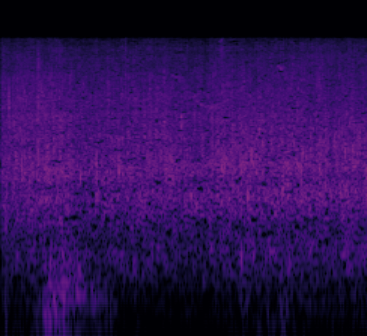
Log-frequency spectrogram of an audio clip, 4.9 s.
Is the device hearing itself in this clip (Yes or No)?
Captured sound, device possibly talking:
No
